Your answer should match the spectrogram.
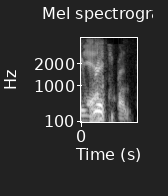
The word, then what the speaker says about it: Richmond: We don't pronounce the D, Richmond. We say Richmond. So when he says rich man, north of Richmond, there's no D in it, okay?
